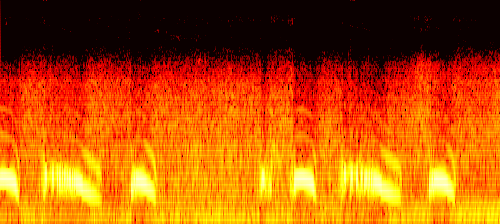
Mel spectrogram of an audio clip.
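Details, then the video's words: Spotted dove (cu gáy) from Ninh Thuận, used as a bird-trap decoy. It gives loud, hoarse coos that bend downward, short notes alternating with longer drawn-out phrases, repeated about every second. A faint low hum sits underneath. "The Sound Of Dove,เสียงนกเขาใหญ่"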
